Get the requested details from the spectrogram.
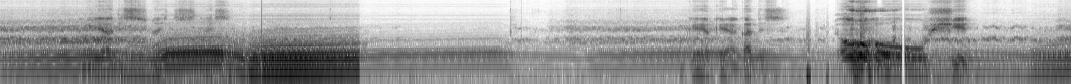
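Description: Tyres squeal on tarmac in short bursts.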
